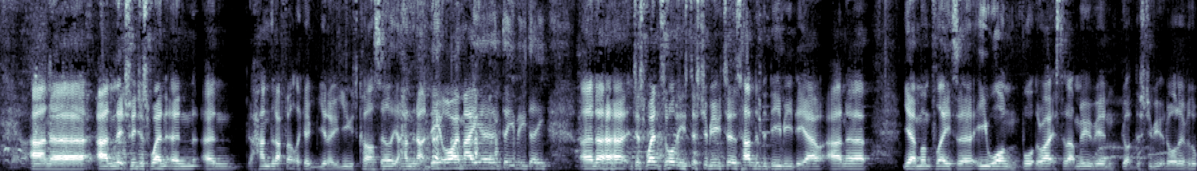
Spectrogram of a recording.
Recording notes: LIVE from London Independent Film Festival. This week we are LIVE (well it was recorded LIVE) at Genesis Cinema at the Make Your Film event from the London Independent Film Festival. They squeeze onto the stage.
